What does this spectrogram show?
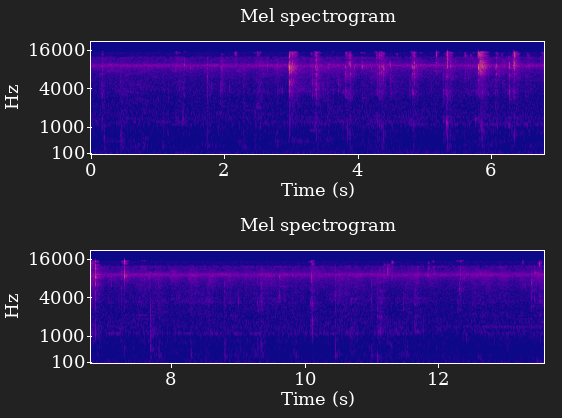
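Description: Close-miked chewing and crunching of a mouthful of food, with irregular small crunches and two sharper, louder ones about three and six seconds in.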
